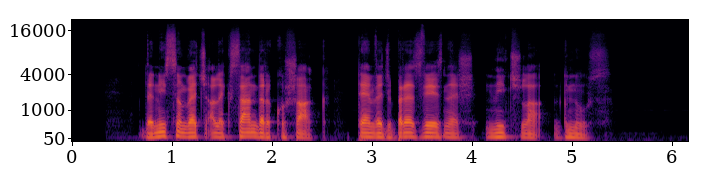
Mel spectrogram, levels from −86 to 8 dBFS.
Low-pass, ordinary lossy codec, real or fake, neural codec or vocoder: 19.8 kHz; none; fake; codec, 44.1 kHz, 7.8 kbps, DAC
